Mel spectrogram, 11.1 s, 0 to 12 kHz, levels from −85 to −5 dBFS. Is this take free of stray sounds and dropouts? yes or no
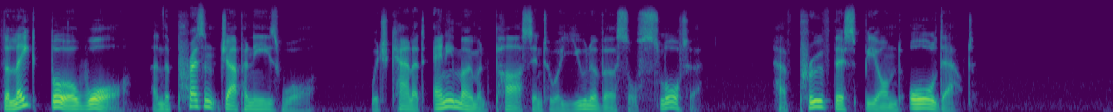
yes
